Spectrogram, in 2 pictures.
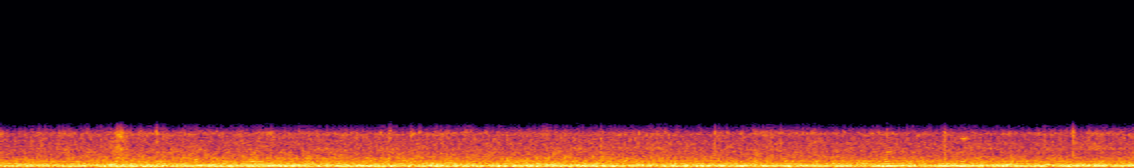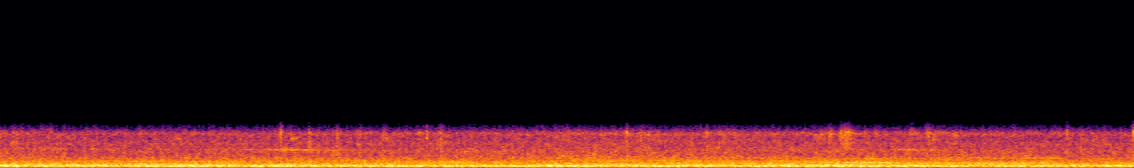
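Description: Steady road and engine noise heard from inside a moving vehicle at road speed, an even rumble without breaks.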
